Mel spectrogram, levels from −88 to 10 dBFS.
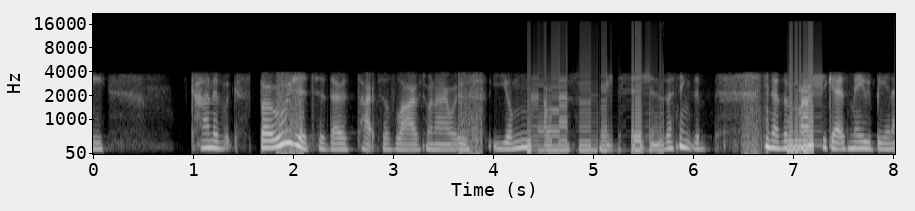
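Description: A speech recording carried over a Bluetooth CVSD headset codec, audible throughout: the sound is confined to roughly 150 Hz to 3.7 kHz, with a granular hiss beneath it and scratchy, overloaded sibilants that set it apart from a merely band-limited telephone line. Bit errors on a Bluetooth voice link appear at 1.84–2.12 s, 3.66–3.94 s just after "of lives when I", and 6.49–6.77 s. Each is a brief rushing crackle rather than sharp clicks, because every flipped bit carries little weight, and the burst after "of lives when I" is the roughest, at about 5% errors against about 3% for the others. Robotic sound from repeated short buffers occurs at 4.36–5.71 s, ending just before "I think the", and at 6.95–7.30 s, after "know the". Unlike the bit-error noise, this is a rigid metallic buzz at a fixed 134 Hz. That fits a buffer of about 7.5 ms being replayed in place of most of the incoming audio, likely because new data was arriving too slowly.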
